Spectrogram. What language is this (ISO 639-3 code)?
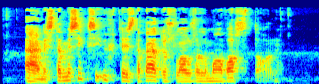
fin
